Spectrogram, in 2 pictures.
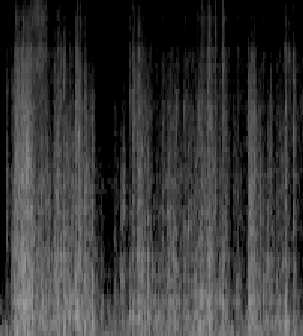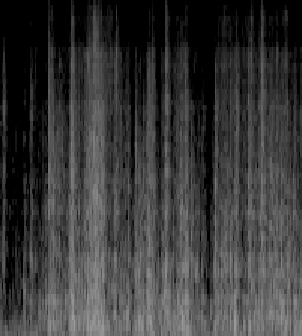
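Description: Irregular rustling and handling noises as skeins of yarn are gathered and laid out on a table.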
